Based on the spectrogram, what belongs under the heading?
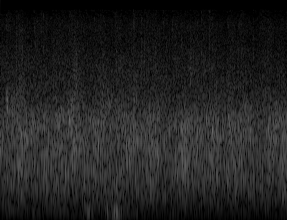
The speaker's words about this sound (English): go ahead and clap for it, please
